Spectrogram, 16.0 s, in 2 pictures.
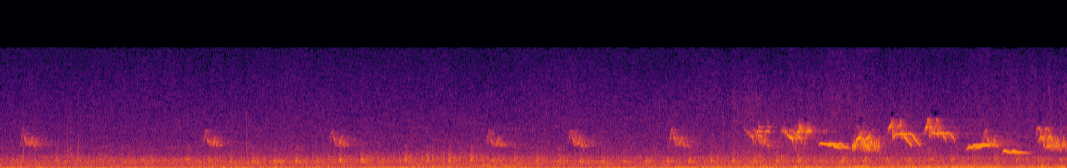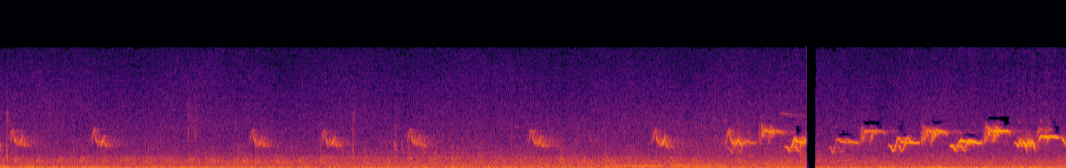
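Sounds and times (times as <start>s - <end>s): steady background noise: 0.0s - 16.0s
small bird chirping: 2.5s - 8.9s, 9.8s - 16.0s.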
